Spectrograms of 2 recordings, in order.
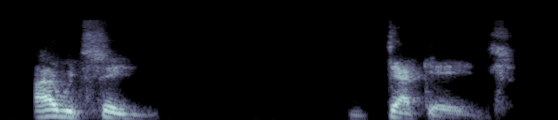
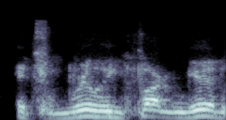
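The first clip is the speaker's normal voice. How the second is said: usual speaking voice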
